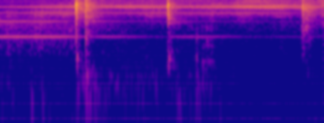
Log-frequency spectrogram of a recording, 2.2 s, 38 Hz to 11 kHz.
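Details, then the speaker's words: 2005 Holden VZ Commodore V6, towed in with no crank/no start after an electrical smell and white smoke: key to start gives only relay clicks, no cranking. "did you hear that you could hear the relay click couldn't you I'm going to go to the relay anyway that's my next Port of Call"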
